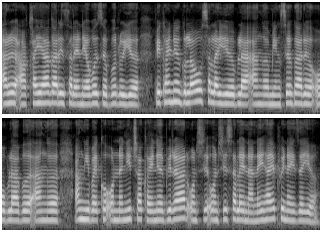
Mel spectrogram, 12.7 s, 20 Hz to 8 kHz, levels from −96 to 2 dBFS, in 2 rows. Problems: none marked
